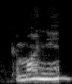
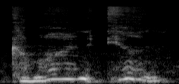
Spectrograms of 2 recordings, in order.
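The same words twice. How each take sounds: First: Big, high, loud call; loud higher hostess call; loud welcome. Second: Slow, drawn-out spooky whisper; whispered spooky invitation; creepy whisper. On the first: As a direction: boom it out to the whole room. Calling guests into the call. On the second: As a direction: beckon them in, hushed and eerie. Spooky greeting to someone joining call. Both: Pretend.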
